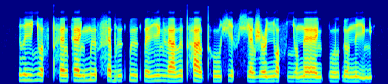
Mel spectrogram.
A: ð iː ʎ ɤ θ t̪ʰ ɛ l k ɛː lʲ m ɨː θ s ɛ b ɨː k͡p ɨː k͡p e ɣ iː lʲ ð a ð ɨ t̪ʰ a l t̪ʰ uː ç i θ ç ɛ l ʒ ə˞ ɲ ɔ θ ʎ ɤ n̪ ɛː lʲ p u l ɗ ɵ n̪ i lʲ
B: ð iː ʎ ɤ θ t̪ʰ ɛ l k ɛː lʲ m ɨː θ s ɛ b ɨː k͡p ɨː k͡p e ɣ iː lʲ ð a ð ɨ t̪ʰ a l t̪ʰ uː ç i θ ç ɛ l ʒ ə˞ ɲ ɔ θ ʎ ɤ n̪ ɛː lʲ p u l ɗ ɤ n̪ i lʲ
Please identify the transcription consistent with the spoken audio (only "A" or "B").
A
